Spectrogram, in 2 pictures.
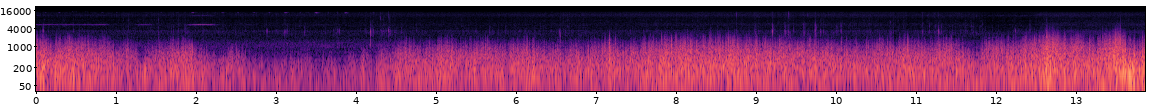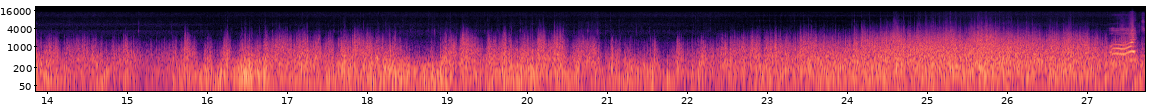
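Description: Wind buffeting the microphone of a mountain bike on the move, mixed with the bike rattling and knocking over a rough paved lane. Quieter a few seconds in, then louder through the second half.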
